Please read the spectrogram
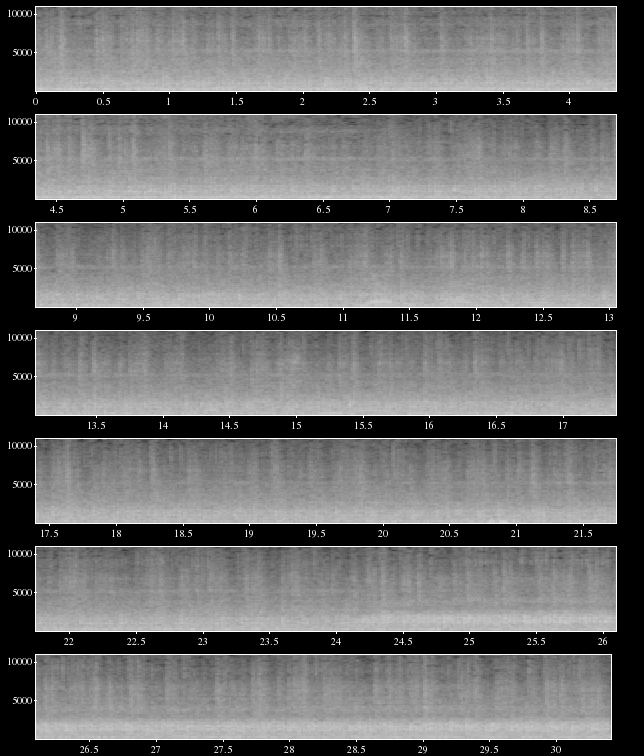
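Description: Steady mechanical running noise with a couple of brief knocks; a higher hiss joins about four-fifths of the way through and holds.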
